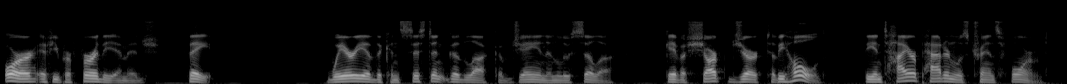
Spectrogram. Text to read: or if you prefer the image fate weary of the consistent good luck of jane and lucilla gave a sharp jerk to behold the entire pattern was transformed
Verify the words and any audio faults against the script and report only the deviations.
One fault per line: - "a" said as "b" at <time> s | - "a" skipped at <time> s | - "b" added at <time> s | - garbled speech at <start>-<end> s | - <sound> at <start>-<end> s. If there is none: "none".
none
